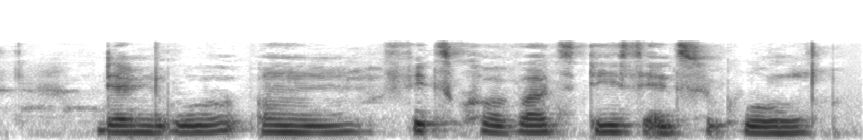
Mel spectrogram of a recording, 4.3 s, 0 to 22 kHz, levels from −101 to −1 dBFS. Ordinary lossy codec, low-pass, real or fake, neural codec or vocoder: none; 7.2 kHz; fake; codec, 16 kHz, 2 kbps, FreqCodec, larger model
